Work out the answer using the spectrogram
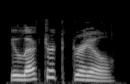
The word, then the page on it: electric drill: British English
